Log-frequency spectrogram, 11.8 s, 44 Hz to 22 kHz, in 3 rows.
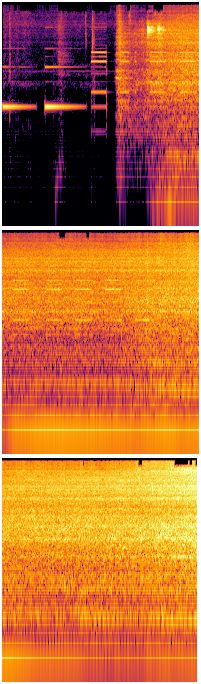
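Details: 2014 Audi S4 3.0T, 106k miles, modified and tuned, failed randomly while driving: after beeps it starts and idles with an even knock underneath, about 160 a minute; rod knock.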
